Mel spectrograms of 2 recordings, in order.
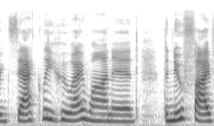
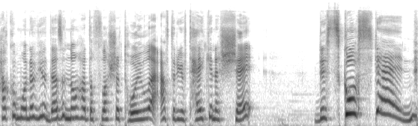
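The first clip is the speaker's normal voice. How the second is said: loud, put-on Scottish accent; 4 semitones higher, 6 dB louder than usual. Streamer playing a game on stream, speaking in a Scottish accent. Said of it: "That's my Scottish accent".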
